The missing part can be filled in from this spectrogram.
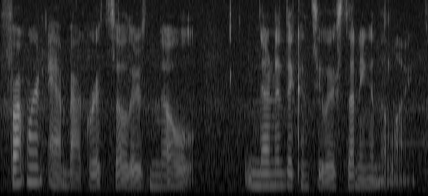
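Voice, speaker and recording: Speaking at a fairly quick pace, a woman can be heard over noticeable background noise. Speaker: beauty vlogger. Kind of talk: tutorial. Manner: fast; casual.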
